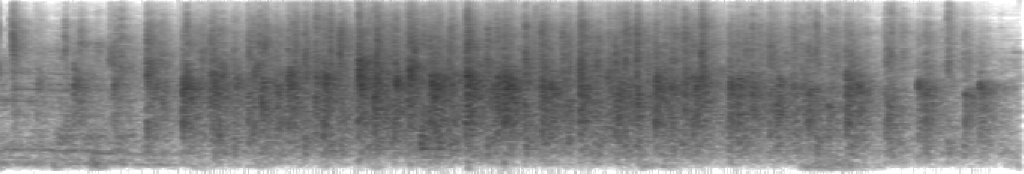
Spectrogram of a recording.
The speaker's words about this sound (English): I have to admit, I like when you clap. Reciprocation of love. It humbles me, thank you.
